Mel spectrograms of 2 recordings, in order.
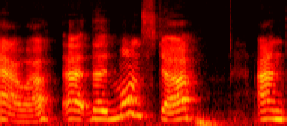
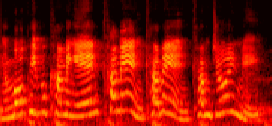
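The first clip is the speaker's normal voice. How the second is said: higher, welcoming call to newcomers; calling people in; 6 semitones higher than usual. Real, not acted. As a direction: beckon an arriving crowd over.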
